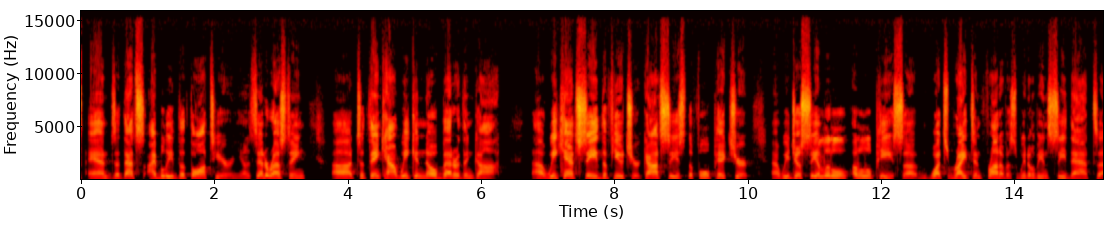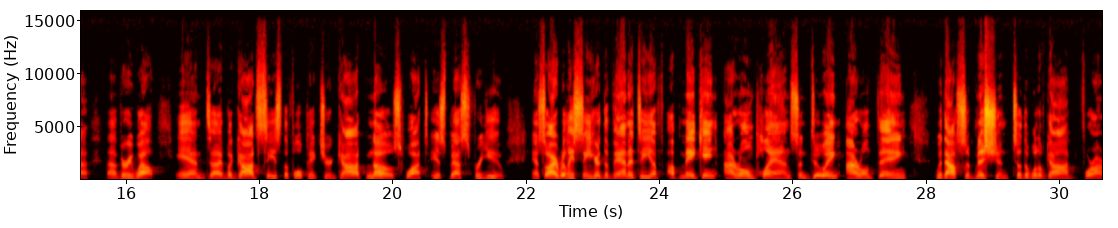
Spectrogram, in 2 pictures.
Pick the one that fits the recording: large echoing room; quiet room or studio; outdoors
large echoing room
